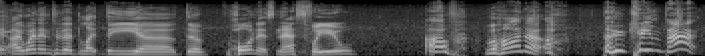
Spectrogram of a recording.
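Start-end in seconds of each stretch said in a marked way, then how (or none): 4.2-7.0 high, drawn-out mock astonishment; acted amazement. Greeting Rahana, who came back, with hammed-up amazement. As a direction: gasp it out high and slow.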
